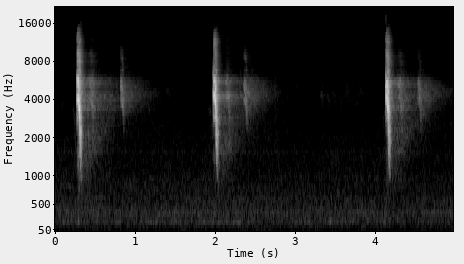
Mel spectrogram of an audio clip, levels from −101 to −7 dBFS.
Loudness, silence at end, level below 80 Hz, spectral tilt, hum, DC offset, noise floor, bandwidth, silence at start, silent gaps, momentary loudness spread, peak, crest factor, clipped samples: -26 LUFS; 0.8 s; under -90 dBFS; 7 dB/octave; none; under 0.1%; -82 dBFS; 14.5 kHz; 0.25 s; none; 5 LU; -8 dBFS; 28 dB; under 0.1%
